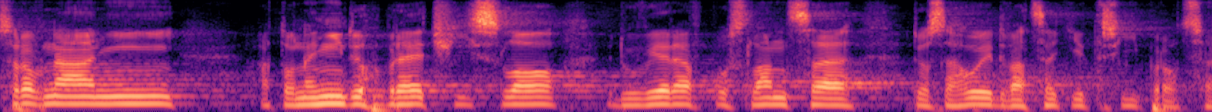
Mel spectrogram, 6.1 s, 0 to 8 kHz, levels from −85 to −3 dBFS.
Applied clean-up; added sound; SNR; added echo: none; none; none; none.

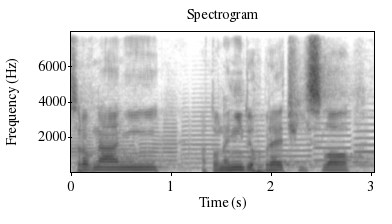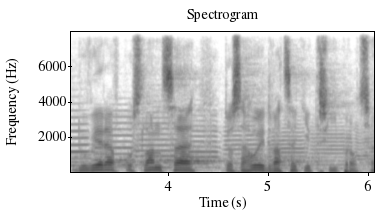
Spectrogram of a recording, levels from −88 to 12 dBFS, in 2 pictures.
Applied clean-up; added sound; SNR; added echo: none; Trumpet; 16 dB; none.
